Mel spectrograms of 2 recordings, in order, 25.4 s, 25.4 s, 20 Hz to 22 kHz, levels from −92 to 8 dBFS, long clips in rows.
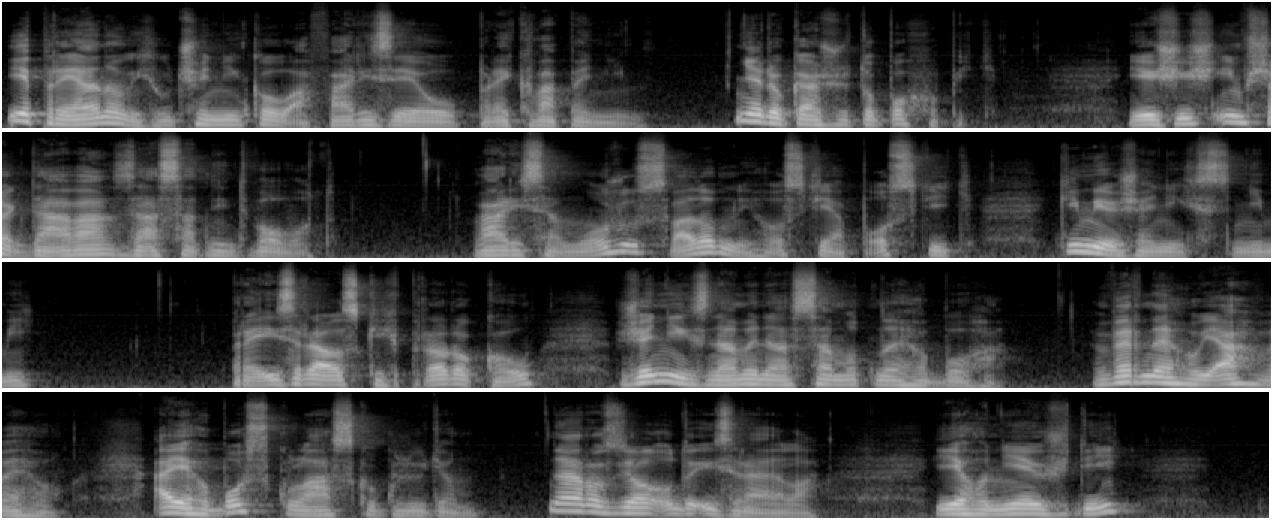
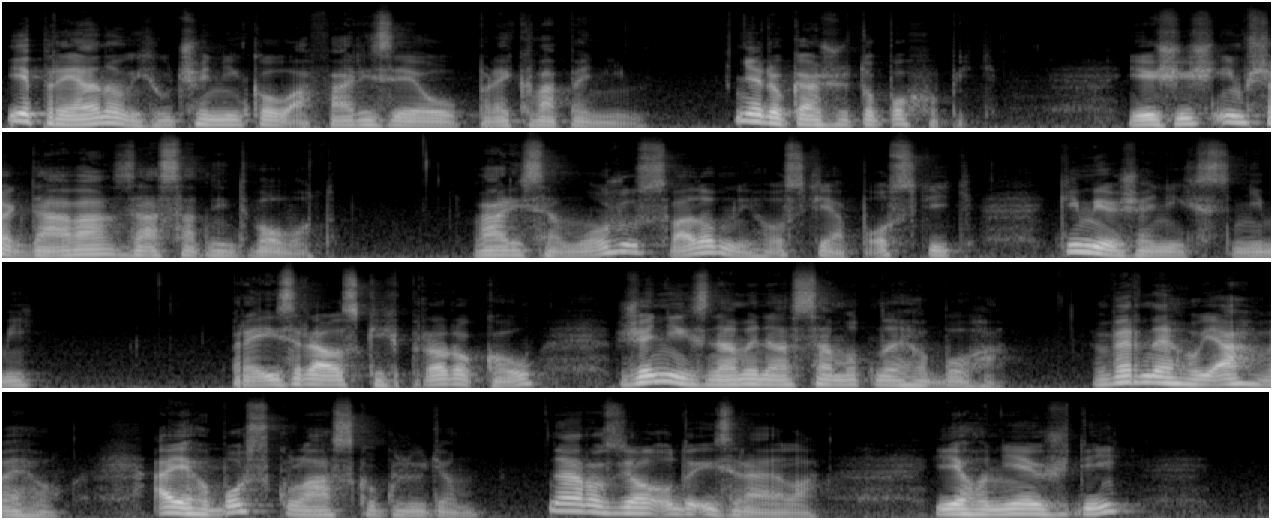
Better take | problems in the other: first | muffled; slightly; fading above 3 kHz

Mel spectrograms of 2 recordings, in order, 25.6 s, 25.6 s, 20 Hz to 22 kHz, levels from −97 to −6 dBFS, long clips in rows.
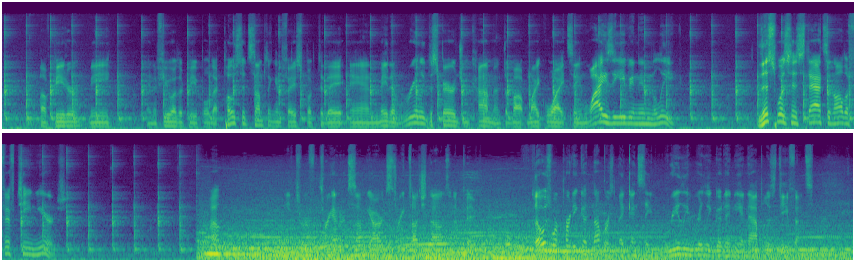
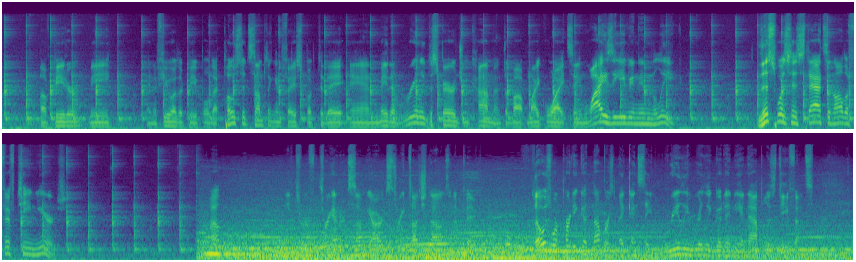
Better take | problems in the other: neither | traffic noise; very loud; throughout; 2 dB above the speech; the same in both

